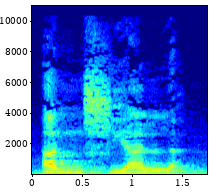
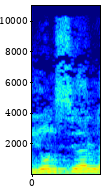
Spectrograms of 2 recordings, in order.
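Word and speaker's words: uncial: الكلمة الإنجليزية دي المفروض بتتنطق أنشيال، أنشيال يعني السي دي بتتنطق شين، أنشيال. في بعض الناس بتقول يونسيال لكن هي المفروض أنشيال.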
